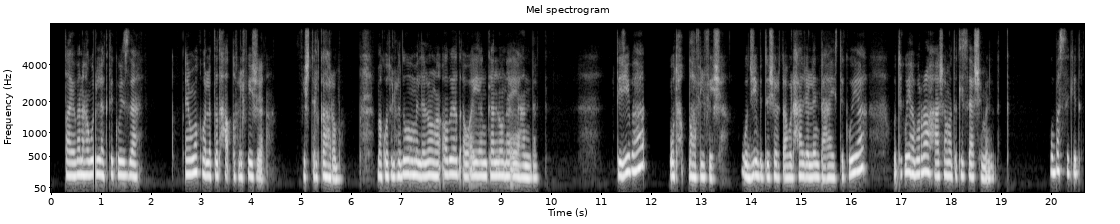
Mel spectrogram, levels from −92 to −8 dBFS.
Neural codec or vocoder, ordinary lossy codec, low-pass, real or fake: vocoder, 44.1 kHz, 128 mel bands, Pupu-Vocoder; none; 7.2 kHz; fake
